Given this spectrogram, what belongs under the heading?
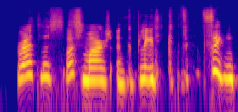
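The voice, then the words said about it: Put-on Russian accent. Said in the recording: “like your Russian accent”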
